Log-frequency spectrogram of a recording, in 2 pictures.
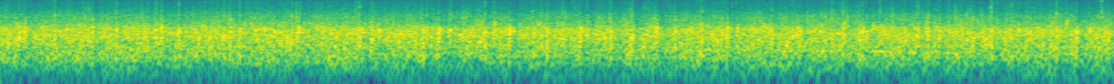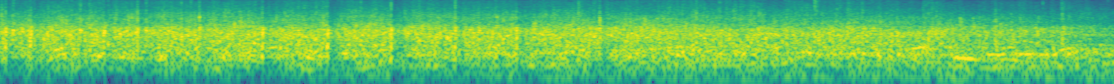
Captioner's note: applause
